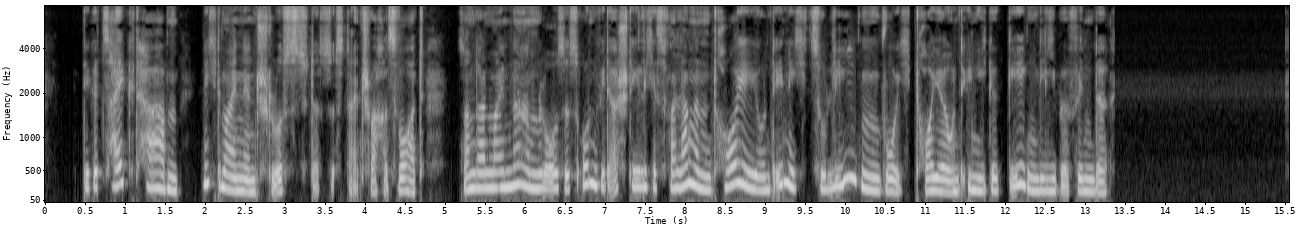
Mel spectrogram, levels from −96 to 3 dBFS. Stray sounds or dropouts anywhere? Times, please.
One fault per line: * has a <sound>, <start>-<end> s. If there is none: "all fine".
all fine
